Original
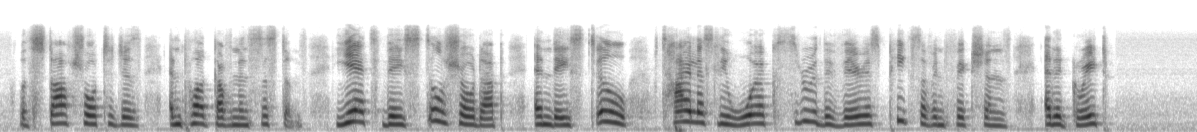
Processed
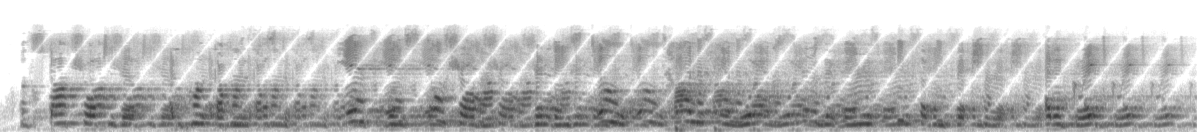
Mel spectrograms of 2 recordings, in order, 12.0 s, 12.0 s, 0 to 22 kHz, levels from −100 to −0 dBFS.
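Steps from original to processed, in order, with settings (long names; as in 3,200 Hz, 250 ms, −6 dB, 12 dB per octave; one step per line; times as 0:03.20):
spectral magnitudes quantised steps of 30 dB
automatic gain control gain up to 7 dB
repeating echo 388 ms, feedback 55%, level −6.5 dB
convolution reverb RT60 1.6 s, pre-delay 8 ms, DRR 8 dB
frequency shifter mixed with the dry sound +2.4 Hz
level −8 dB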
